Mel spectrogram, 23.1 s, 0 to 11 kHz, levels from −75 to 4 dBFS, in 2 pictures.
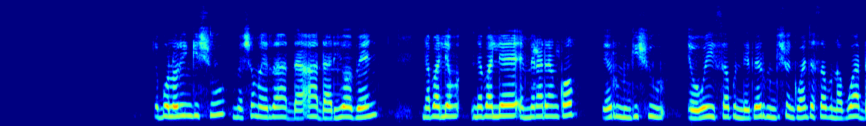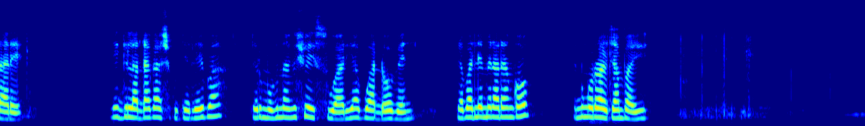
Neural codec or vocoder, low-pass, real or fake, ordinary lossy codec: none; none; real; none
